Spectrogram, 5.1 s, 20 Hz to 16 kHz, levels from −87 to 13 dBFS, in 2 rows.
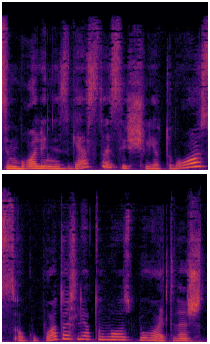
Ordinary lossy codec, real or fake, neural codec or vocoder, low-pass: AAC, 48 kbps; fake; codec, 44.1 kHz, 7.8 kbps, DAC; 14.4 kHz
